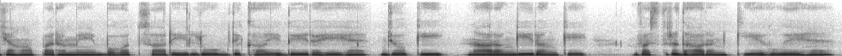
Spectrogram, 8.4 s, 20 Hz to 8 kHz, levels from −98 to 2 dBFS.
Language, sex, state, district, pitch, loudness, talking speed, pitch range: Hindi, female, Bihar, Gaya, 190 Hz, -12 LUFS, 140 wpm, 185-195 Hz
